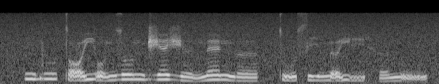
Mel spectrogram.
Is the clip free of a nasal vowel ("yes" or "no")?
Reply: yes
